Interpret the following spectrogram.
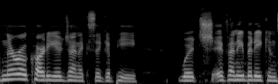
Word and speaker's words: syncope: Yeah, it's everybody pronounces syncope wrong from the reading as well. Like they'll read it as syncope. And I'm like, nah, you pronounce the E.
